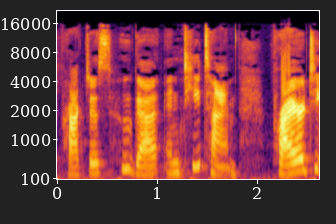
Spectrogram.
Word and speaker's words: hygge: It's pronounced hygge, but I did not think that was how it was pronounced. H-Y-G-G-E.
